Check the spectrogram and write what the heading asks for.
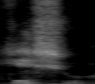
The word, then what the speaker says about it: Yeshua: So call him Yeshua real name. Even the name is cuz spirit told me to tell y'all Yeshua. Yes. you. The code is in his name. The correct pronunciation is Yes. You Yeshua.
